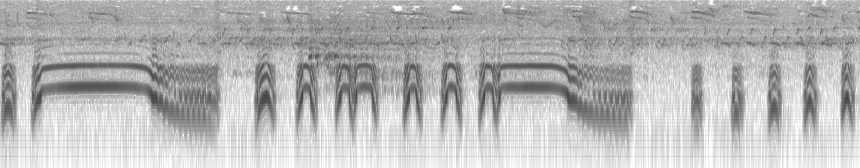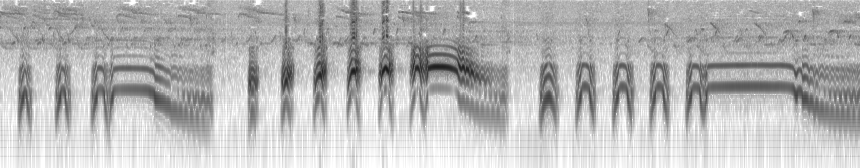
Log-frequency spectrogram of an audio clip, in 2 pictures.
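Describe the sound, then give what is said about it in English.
Barred owl hoots blown on a Hooks Custom Calls Signature Series Owl Hooter in Flamed Osage wood: rhythmic series of short clipped notes mixed with longer drawn-out, wavering hoots that rise and fall, loud and alone with no talking. “That's just the basic calls of a barred owl.”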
